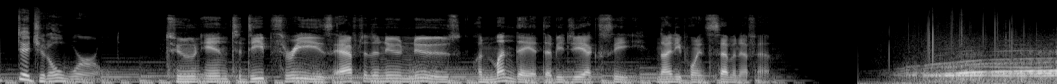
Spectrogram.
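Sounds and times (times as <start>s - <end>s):
speech: 0.0s - 7.9s
civil defense nuclear attack warning siren wailing: 8.9s - 10.5s.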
